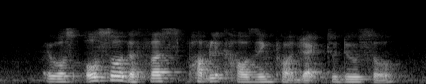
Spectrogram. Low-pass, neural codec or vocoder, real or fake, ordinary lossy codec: 5.4 kHz; none; real; AAC, 24 kbps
